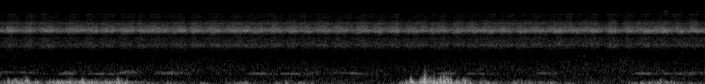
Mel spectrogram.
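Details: Cicadas buzz in a steady, unbroken high-pitched drone, with low rumbling thumps and a few faint short tonal notes underneath.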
